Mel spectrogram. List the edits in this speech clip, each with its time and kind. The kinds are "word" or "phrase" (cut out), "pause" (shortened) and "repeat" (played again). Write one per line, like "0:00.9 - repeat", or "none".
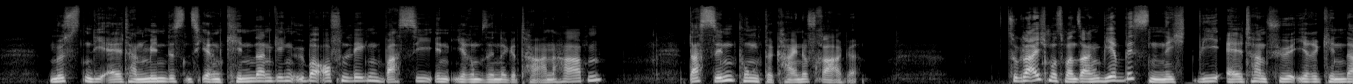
0:07.4 - word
